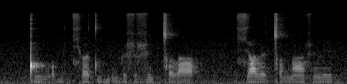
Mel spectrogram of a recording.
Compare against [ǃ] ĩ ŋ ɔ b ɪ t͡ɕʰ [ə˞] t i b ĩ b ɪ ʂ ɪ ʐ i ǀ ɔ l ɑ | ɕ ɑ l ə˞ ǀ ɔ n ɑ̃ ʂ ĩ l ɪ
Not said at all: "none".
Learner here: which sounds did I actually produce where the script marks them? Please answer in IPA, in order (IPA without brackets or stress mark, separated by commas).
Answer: ǃ, ʌ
